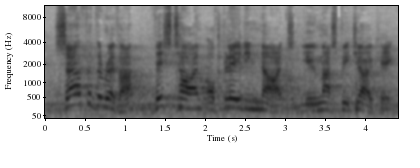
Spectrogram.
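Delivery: slow, drawn-out Cockney line; Cockney cabbie line. Acted. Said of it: "Your first line is".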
